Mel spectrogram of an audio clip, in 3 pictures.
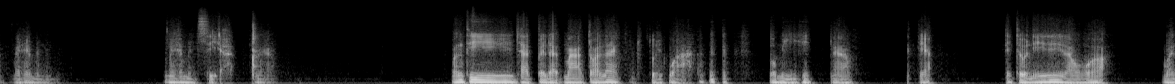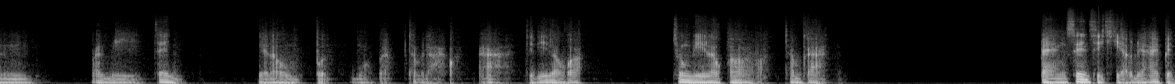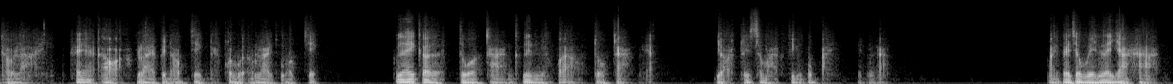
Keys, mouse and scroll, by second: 1.0 click, 1.4 right click, 2.2 click, 3.1 click, 3.8 click, 6.8 click, 7.5 click, 9.1 click, 9.9 click, 10.4 click, 14.6 click, 15.2 click, 17.2 click, 24.4 click, 25.9 click, 29.9 click, 30.8-32.7 drag, 33.4 click.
